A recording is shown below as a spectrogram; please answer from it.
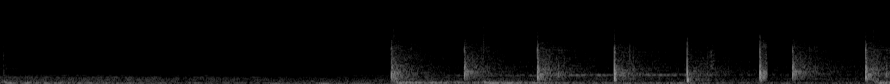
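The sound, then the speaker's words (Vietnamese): Footsteps approaching in a tense, dramatized scene. A few seconds of low, steady hum come first, then several sharp tapping steps land about a second apart, some of them louder than others. “Tiếng bước chân càng lúc càng gần.”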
